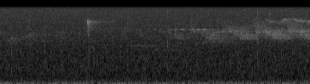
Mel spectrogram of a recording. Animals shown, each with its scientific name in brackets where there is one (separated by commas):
Black-and-white Warbler (Mniotilta varia), Ovenbird (Seiurus aurocapilla), Dark-eyed Junco (Junco hyemalis)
